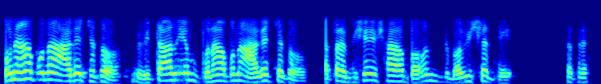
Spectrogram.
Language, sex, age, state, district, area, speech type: Sanskrit, male, 60+, Karnataka, Shimoga, urban, conversation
